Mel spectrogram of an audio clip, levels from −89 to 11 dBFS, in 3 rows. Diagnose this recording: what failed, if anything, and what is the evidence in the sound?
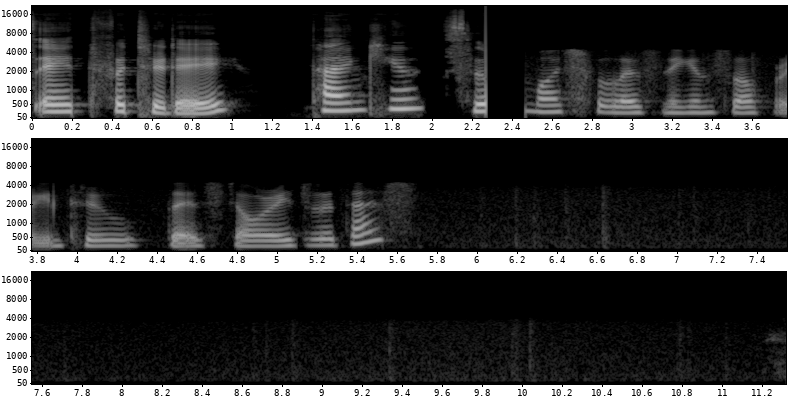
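At 2.27 s the speech cuts out for 200 ms, then returns about 10 dB quieter, with nothing above 4.3 kHz and a new, faint noise floor through to the end. This is likely an input switched to a poorer device at the driver stage. A codec or filter change wouldn't also shift level and noise after a gap.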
